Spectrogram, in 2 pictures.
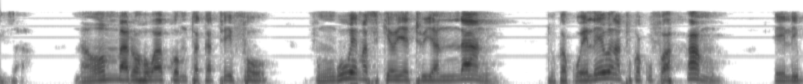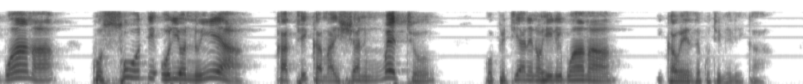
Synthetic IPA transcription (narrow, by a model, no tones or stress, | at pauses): za̰ | na̰ɔmbaɾɔɦɔwakɔm̩takatʰifu | fuŋɡuɛmasi̥kiɔjɛtʰujandanḭ | tukakuɛlɛwɛnatukakufahamṵ | iliɓwana | kusuɗiʔuliɔnuia | katʰikamaiʃanimwɛtʰu | kupitianɛnɔhiliɓwana | likawɛzɛkutimḭlḭka̰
